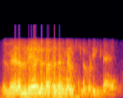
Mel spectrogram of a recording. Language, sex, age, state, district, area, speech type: Tamil, male, 18-30, Tamil Nadu, Erode, rural, conversation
